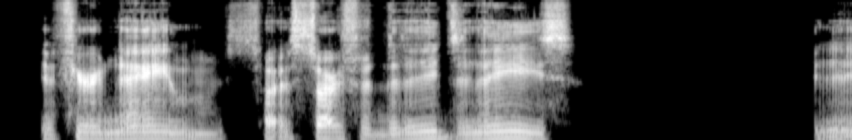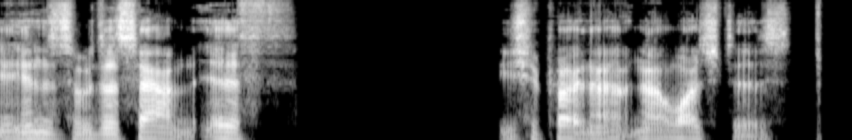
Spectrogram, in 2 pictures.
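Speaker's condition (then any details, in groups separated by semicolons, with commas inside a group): Multiple system atrophy; central hypoventilation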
